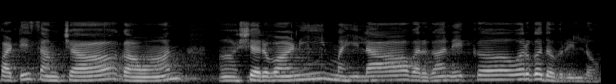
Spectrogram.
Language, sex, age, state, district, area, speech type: Goan Konkani, female, 45-60, Goa, Bardez, rural, spontaneous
